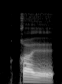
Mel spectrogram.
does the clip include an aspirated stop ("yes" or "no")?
no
